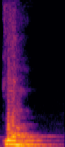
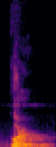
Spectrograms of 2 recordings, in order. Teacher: قل کہاں سے نکلے گا؟ زبان کی جڑ تالو کے نرم حصے سے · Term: قاف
